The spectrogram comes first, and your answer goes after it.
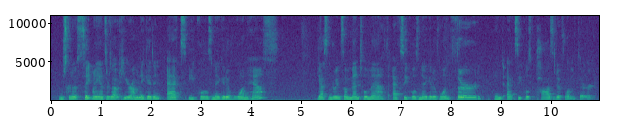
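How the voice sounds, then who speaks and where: Through noticeable background noise, a woman speaks at a fairly low pitch with fairly even intonation. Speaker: math teacher. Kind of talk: tutorial. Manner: fast; casual.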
